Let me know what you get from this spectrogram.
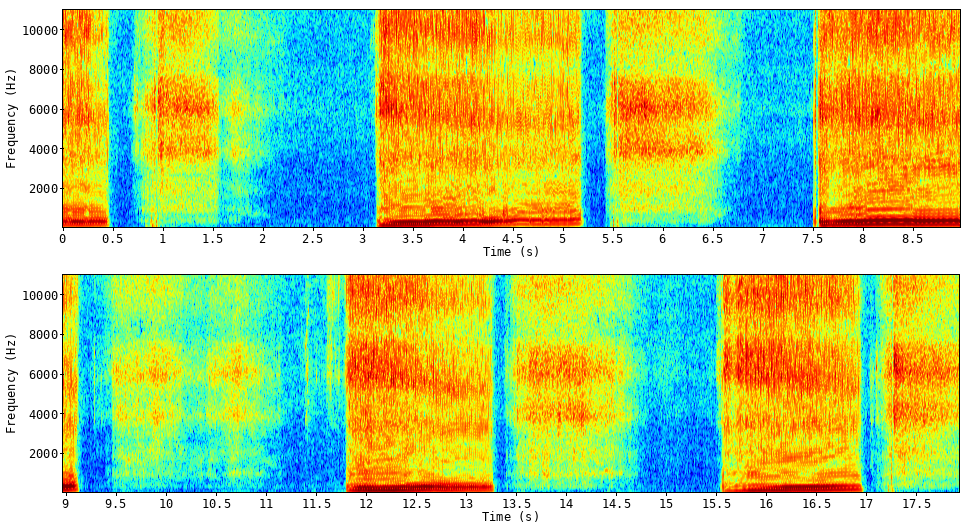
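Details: Cat asleep and snoring regularly: four loud, buzzy, harmonic in-breaths spaced about four seconds apart, each followed by a quieter, hissing exhale, with near silence in between.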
